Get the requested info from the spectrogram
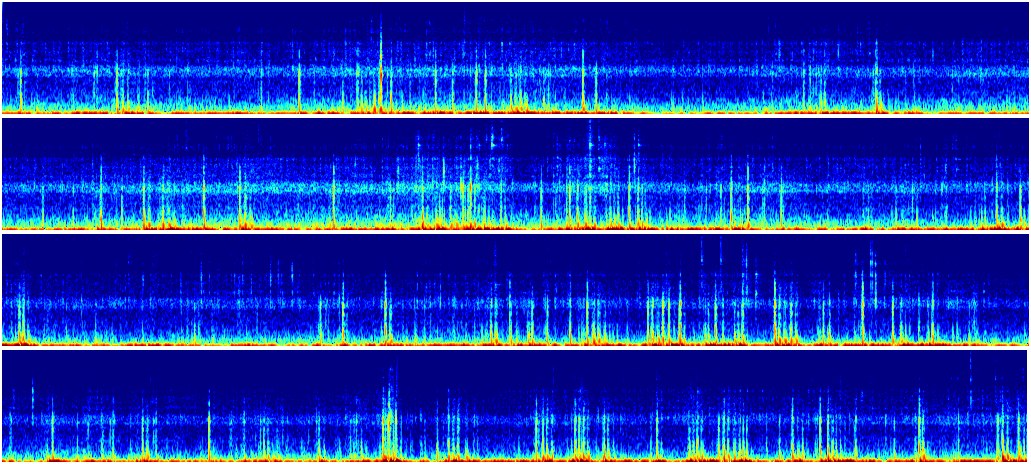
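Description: Mountain bike riding fast down a hard-packed, very bumpy gravel trail: a constant rumble of tyres on the ground and wind on the camera microphone, with frequent sharp knocks and rattles as the bike hits bumps, even with front suspension.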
